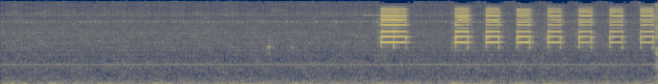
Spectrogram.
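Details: Retro car-boot PC board with an intermittent fault: one long beep, then about seven short even beeps, the POST code for no graphics card detected, heard after a no-boot with a known good graphics card.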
